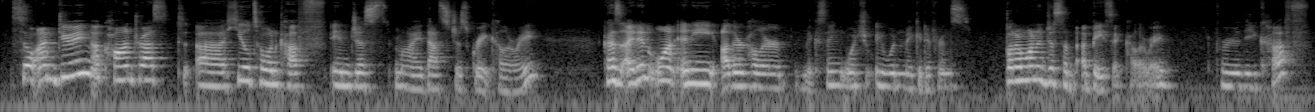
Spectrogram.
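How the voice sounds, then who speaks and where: A woman's voice: medium pitch, animated, normal speed. Chatty woman, phlegmy from a cold. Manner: rambling, chatty, self-correcting. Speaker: podcast host. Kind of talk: casual chat about knitting projects.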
